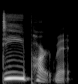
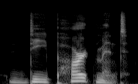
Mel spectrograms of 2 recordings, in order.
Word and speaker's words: department: Many learners say department, first syllable. But the correct stress is department, the second syllable.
